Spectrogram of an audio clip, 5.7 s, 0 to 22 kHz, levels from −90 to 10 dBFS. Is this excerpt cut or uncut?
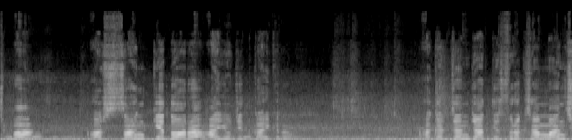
uncut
